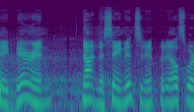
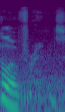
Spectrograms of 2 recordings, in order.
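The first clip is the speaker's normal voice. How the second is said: hushed, breathy, soft announcer voice; 5 dB quieter than usual. In the Speedway booth, showing a golf announcer voice: Jim Nantz golf announcer voice. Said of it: "Do you have a good golf announcer voice?".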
